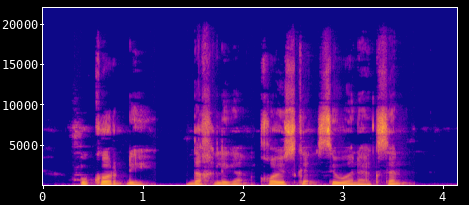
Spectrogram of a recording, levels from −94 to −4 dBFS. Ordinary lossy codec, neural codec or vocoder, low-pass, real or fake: none; none; 19.8 kHz; real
